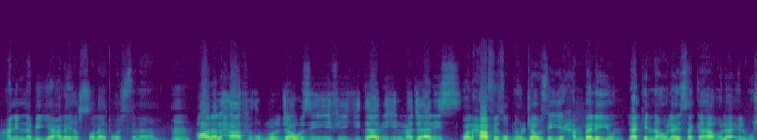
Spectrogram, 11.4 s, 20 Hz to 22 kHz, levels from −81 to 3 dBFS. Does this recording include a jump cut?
yes; 2 cuts; at 2.9 s, 9.4 s

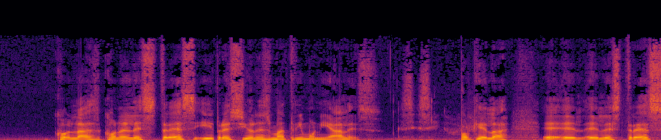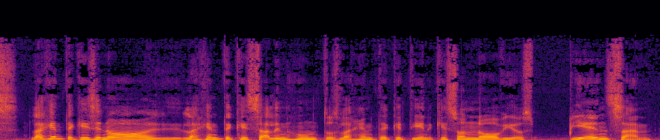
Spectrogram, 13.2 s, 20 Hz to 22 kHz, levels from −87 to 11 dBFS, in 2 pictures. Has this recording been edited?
yes; 2 cuts; at 2.1 s, 6.8 s

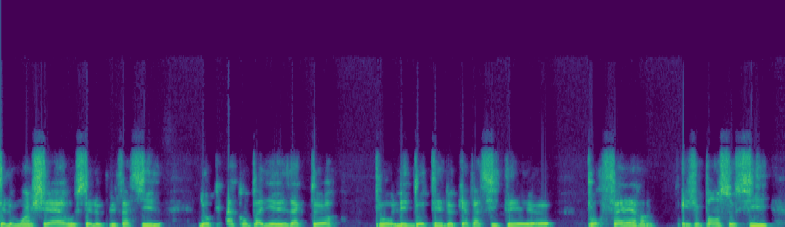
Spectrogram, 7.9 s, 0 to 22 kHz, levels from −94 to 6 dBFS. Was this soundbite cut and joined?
yes; 1 cut; at 3.9 s

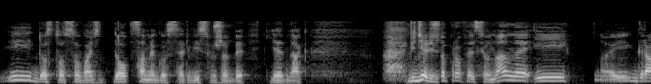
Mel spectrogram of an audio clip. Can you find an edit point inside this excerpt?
yes; 2 cuts; at 1.3 s, 4.4 s

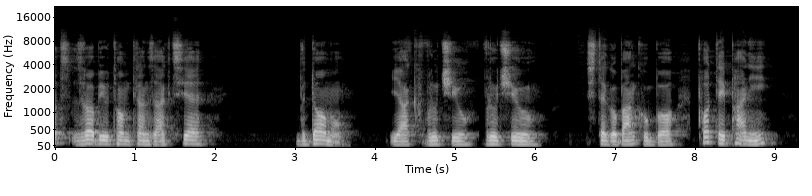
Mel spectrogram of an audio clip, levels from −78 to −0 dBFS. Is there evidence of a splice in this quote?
yes; 2 cuts; at 5.3 s, 7.9 s

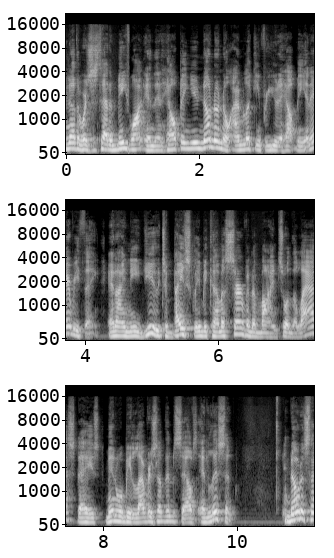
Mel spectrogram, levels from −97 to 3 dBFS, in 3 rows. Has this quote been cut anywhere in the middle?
yes; 3 cuts; at 0.9 s, 4.3 s, 8.0 s

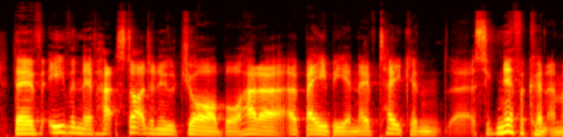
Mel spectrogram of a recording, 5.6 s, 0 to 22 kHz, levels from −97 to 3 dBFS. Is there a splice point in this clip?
no; 0 cuts

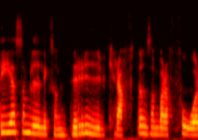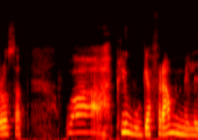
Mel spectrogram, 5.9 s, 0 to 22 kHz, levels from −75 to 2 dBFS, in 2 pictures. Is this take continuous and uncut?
yes; 0 cuts

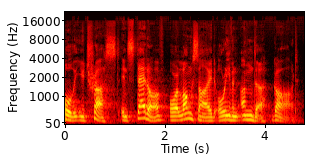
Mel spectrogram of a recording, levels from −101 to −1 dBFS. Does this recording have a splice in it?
no; 0 cuts

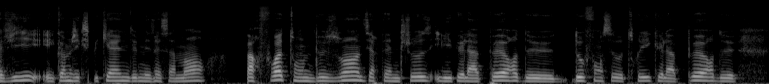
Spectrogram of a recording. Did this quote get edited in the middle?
yes; 3 cuts; at 1.5 s, 3.6 s, 4.6 s

